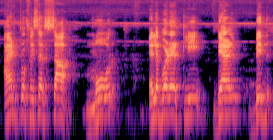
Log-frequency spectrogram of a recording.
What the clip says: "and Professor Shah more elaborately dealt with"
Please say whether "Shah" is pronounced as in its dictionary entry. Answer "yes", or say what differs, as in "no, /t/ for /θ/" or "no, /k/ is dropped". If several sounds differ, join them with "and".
no, /s/ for /ʃ/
